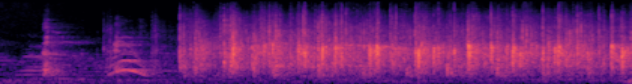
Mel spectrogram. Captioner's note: applause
